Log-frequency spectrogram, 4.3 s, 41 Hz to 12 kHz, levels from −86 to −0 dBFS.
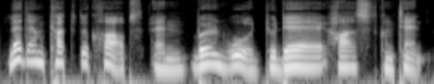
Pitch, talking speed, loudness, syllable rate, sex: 135 Hz, 165 wpm, -18 LUFS, 3.2 syllables/s, male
